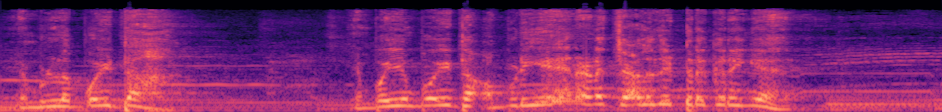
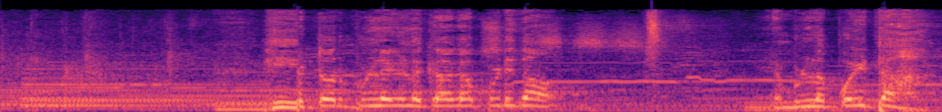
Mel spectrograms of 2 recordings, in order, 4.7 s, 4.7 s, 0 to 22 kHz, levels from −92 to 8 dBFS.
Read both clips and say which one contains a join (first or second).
second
